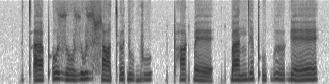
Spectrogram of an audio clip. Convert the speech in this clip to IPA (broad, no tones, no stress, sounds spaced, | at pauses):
tʼ a pʼ o z o z u z ɬ ɑ tʼ ɵ ɗ u ɡ u | pʰ ɑ k͡p ɛ | k͡p a n d ɛ pʼ u ɓ ɵː ɠ ɛː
